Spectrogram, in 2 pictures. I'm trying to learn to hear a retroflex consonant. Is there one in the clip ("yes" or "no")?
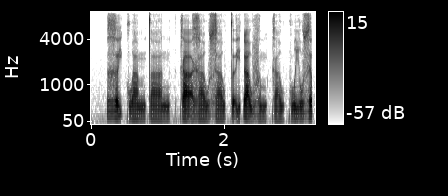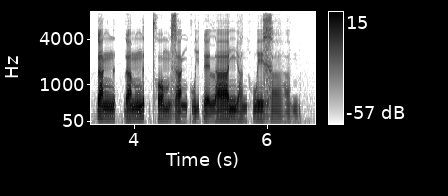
no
